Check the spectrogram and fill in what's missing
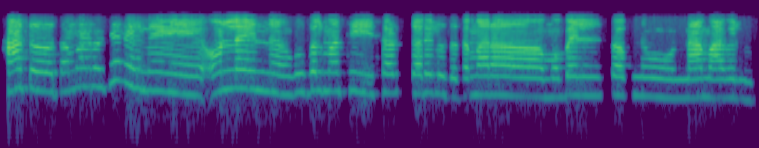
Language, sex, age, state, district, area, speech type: Gujarati, male, 18-30, Gujarat, Kutch, rural, conversation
